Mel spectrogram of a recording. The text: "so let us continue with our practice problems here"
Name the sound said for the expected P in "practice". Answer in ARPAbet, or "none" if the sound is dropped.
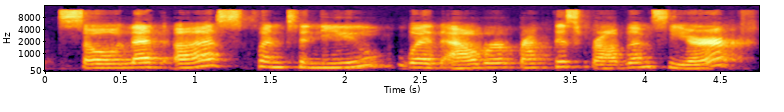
P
